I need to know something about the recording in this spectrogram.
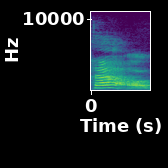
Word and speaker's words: tao: So if you read this word in English, it would be tao, right? You blend vowels in English. But in Tagalog, if you see two vowels right beside each other, you pronounce them separately, right?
